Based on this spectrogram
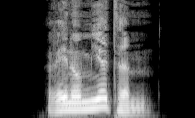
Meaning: strong dative masculine/neuter singular of renommiert
- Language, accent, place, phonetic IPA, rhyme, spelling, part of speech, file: German, Germany, Berlin, [ʁenɔˈmiːɐ̯təm], -iːɐ̯təm, renommiertem, adjective, De-renommiertem.ogg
